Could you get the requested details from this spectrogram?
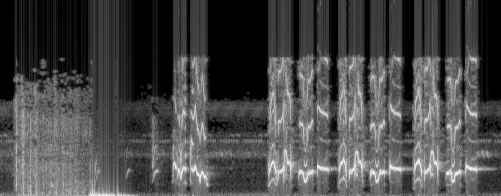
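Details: Sooty-headed bulbul singing in the nggaruda style, a recording for training cage birds: after a low rumbling thump, bursts of bright, chattering, warbled notes repeat in quick phrases, with a faint steady high tone behind.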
